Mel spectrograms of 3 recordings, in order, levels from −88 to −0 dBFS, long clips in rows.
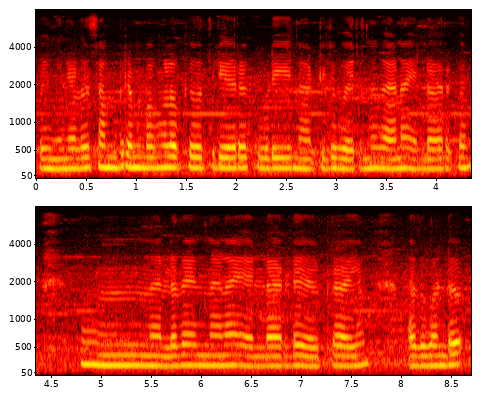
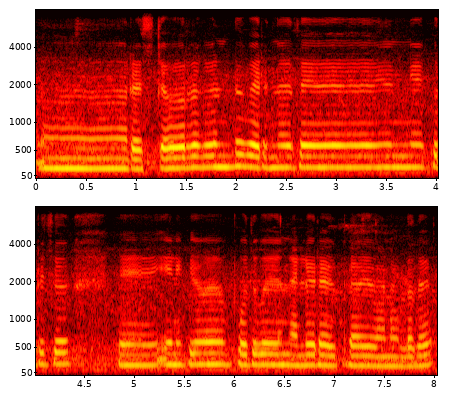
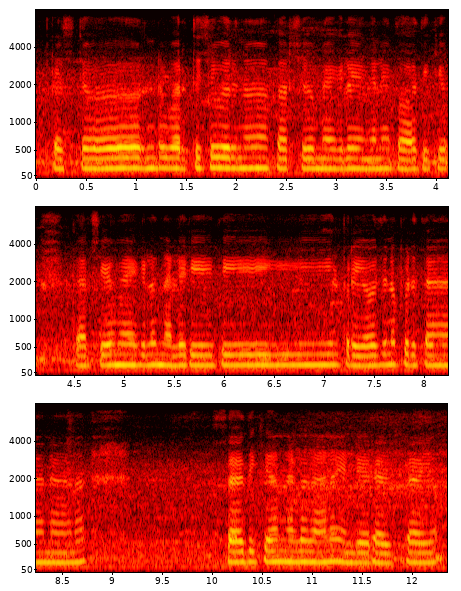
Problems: constant background noise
